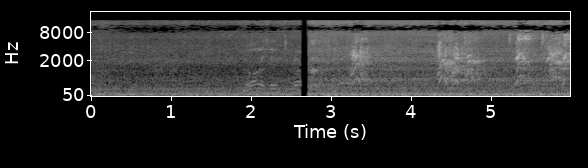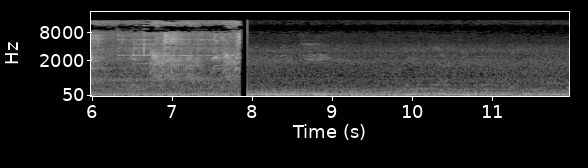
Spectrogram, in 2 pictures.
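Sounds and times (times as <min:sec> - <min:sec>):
low street rumble: 0:00.0 - 0:11.9.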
